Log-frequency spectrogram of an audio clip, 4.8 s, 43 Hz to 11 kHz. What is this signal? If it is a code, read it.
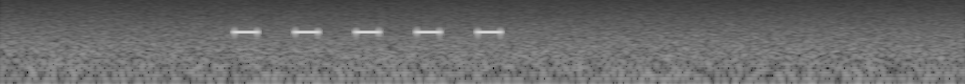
Beep code, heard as beeps, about 1310 Hz. 5 short. In AMI BIOS tables: processor failure; in Dell tables: CMOS battery failure.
